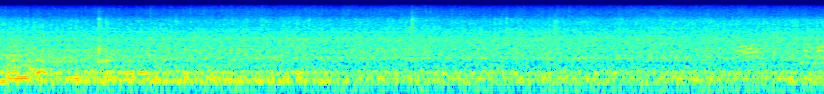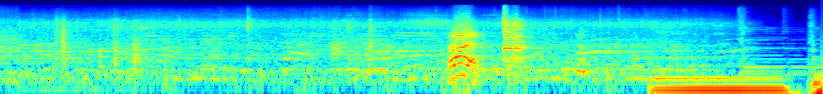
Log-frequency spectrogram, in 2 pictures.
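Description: Shellfish pieces sizzling steadily as they are stir-fried in a frying pan, with metal tongs clicking and scraping against the pan. There are two loud clacks about ten seconds in, and music with a bass line comes in near the end.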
